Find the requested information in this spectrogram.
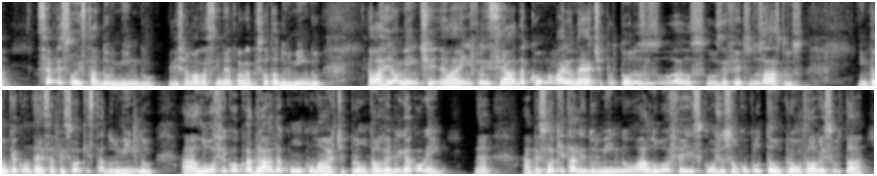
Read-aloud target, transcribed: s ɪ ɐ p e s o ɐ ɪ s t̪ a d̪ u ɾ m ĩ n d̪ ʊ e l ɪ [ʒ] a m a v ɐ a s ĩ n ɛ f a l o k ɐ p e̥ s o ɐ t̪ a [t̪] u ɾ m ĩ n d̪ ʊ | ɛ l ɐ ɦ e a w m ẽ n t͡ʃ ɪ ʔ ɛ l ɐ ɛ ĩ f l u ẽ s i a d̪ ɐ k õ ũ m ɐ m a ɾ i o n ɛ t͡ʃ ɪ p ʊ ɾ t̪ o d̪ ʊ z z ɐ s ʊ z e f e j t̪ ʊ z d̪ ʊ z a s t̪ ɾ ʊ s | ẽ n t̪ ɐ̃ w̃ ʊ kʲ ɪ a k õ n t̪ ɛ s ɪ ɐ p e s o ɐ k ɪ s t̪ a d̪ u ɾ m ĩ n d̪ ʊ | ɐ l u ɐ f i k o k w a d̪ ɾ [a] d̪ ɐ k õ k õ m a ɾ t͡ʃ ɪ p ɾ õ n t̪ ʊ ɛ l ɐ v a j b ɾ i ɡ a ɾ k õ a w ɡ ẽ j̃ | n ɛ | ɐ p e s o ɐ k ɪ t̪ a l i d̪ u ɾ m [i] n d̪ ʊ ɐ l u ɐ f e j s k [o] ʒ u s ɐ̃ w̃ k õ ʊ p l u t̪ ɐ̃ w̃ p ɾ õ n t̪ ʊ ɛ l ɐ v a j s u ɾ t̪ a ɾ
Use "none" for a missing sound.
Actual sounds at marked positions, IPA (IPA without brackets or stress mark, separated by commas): ʃ, d̪, a, ĩ, õ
